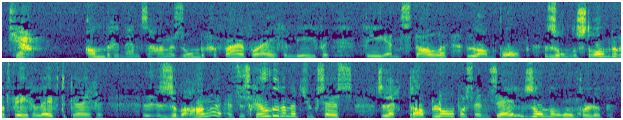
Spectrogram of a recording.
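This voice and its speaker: A woman's voice: a little high, expressive, moderate pace, husky, low-quality recording. An actress in a scripted radio comedy playing a long-suffering, sceptical housewife and mother with a wry, theatrical manner. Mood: wry resignation. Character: exasperated, sceptical middle-aged housewife and mother. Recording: hissy old radio play recording.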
